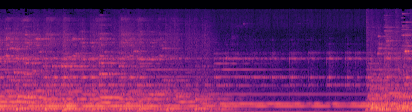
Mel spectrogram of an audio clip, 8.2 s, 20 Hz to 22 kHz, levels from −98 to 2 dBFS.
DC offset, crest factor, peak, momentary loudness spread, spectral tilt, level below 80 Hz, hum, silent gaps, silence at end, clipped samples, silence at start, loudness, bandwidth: 0.5%; 16 dB; -14 dBFS; 11 LU; -5.5 dB/octave; -52 dBFS; none; none; 0 s; under 0.1%; 0 s; -31 LUFS; 15.5 kHz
